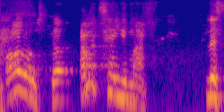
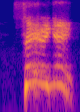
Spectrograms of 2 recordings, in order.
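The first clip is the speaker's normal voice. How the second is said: mock fan call-out, higher; imitated fans; 6 semitones higher than usual. Fans spot him at airport, high mock call-out. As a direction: holler at a celebrity in passing.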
